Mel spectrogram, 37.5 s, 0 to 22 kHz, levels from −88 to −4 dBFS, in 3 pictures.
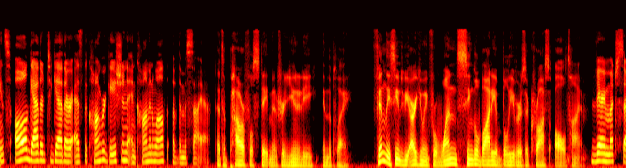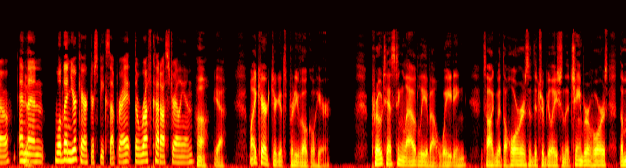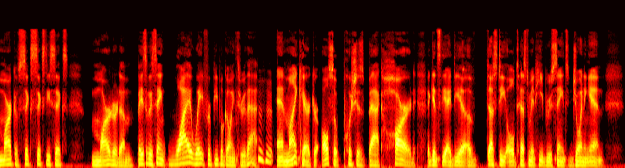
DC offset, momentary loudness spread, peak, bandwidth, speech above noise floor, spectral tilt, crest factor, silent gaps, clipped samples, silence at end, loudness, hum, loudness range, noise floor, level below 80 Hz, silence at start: under 0.1%; 11 LU; -4 dBFS; 11 kHz; 38 dB; -6 dB/octave; 22 dB; none; under 0.1%; 0.2 s; -24 LUFS; none; 5 LU; -62 dBFS; -40 dBFS; 0 s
